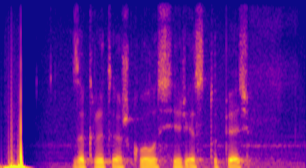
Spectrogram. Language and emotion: Russian, neutral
